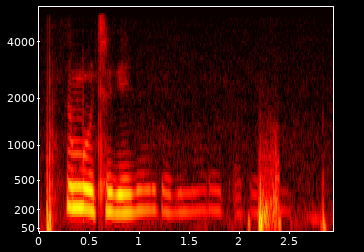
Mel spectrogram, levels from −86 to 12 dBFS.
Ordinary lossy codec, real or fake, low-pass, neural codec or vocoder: AAC, 48 kbps; fake; 5.4 kHz; codec, 16 kHz, 6 kbps, DAC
